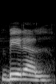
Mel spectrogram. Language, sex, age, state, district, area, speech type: Bengali, female, 18-30, West Bengal, Malda, rural, read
